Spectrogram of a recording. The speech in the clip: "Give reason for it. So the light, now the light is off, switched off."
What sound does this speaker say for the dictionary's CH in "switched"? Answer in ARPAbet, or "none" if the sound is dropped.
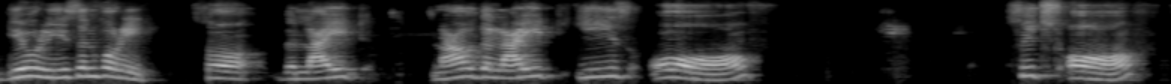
CH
